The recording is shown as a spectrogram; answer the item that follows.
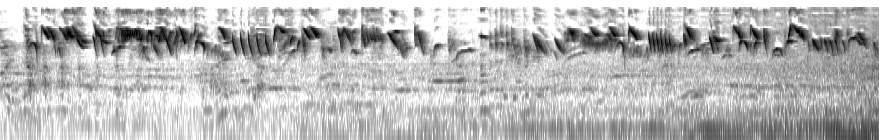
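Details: Grey singing finch in full, lively gacor song: a long, dense run of high twittering notes and quick buzzy trills at about three per second, uneven in rhythm, with low hum in the background.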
